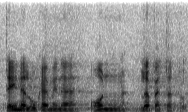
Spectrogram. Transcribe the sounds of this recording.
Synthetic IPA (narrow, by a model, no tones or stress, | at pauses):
t̪e̞jne̞lukemineʔo̞nlɤpːˑet̪ːˑɑt̪ˑːṵ̥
